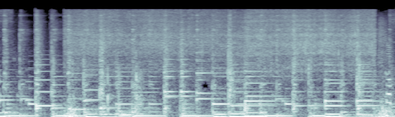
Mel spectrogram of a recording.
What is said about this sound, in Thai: สุดท้ายแล้วนะคะก็จะใส่ใบกะเพราแดงลงไปค่ะ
